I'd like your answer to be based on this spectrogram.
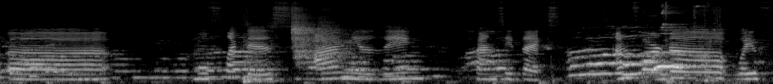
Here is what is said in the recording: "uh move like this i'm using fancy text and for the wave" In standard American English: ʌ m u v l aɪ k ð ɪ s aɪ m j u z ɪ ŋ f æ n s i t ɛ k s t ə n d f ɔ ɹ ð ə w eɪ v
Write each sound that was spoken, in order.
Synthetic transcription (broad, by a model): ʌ m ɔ f l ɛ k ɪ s aɪ m j u z ɪ ŋ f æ n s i t ɛ k s t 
